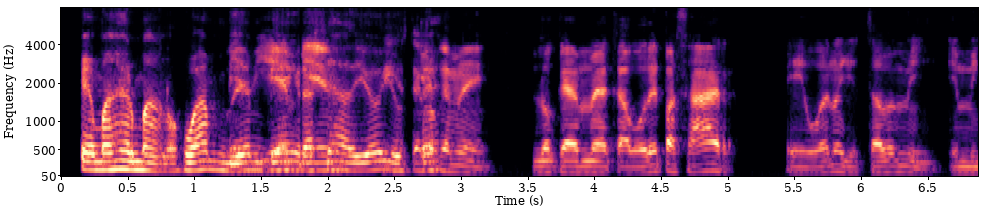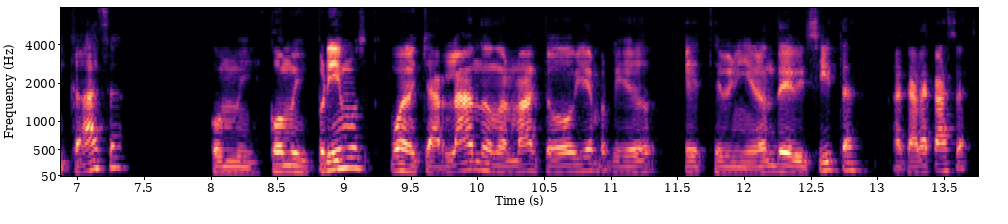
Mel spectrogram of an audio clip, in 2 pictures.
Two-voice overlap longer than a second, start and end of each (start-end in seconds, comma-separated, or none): 1.2-2.9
